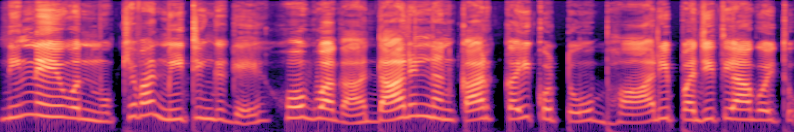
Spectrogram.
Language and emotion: Kannada, sad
